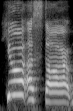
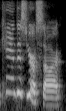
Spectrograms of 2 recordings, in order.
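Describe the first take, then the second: First: Very slow, each word stretched; slow and a bit louder, like a proclamation; slow emphatic repeat. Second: Said in the usual way. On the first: Shown as a demonstration. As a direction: drag it out to make it count.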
